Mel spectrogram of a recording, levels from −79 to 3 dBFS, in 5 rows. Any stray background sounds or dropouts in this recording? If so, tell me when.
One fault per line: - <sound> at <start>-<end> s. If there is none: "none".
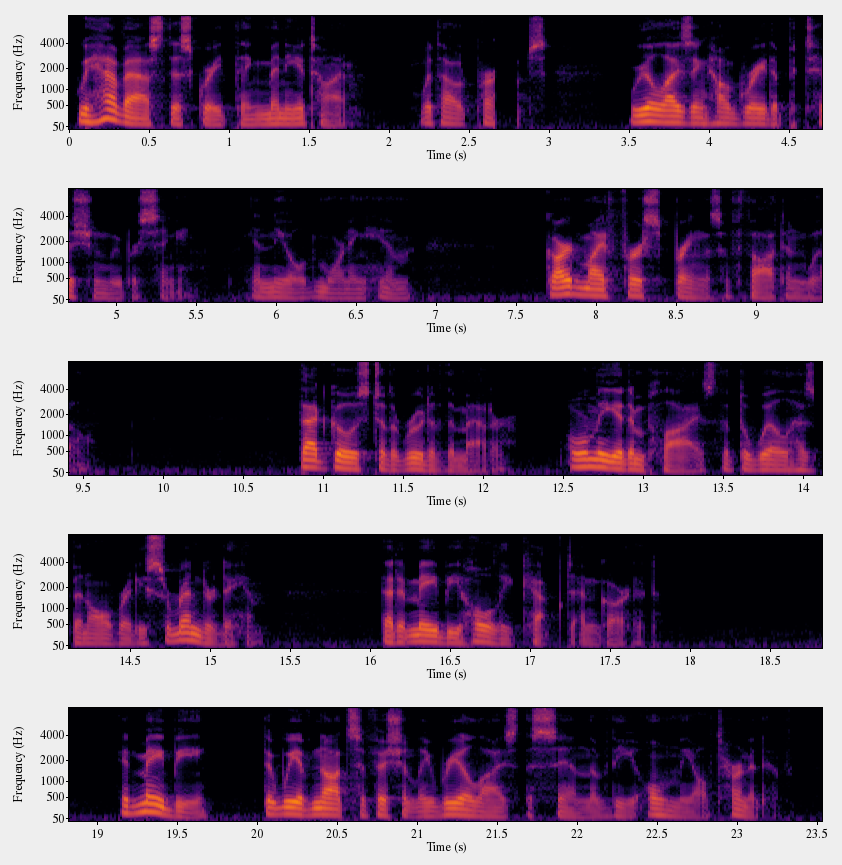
- dropout at 2.7-2.8 s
